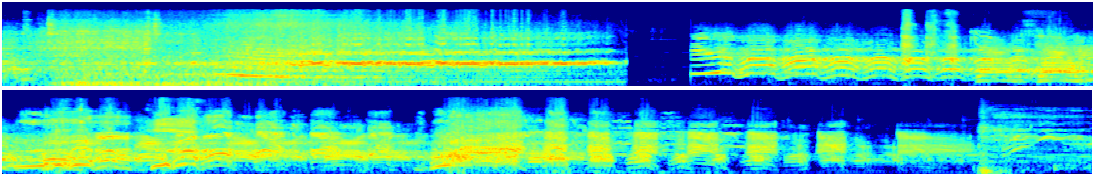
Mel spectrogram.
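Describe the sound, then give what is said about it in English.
A car revs and skids with loud, sustained tire squeals, followed after a brief gap by wavering high-pitched screeching, with what may be snickering laughter mixed in. “guy's very evil driving his car.”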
